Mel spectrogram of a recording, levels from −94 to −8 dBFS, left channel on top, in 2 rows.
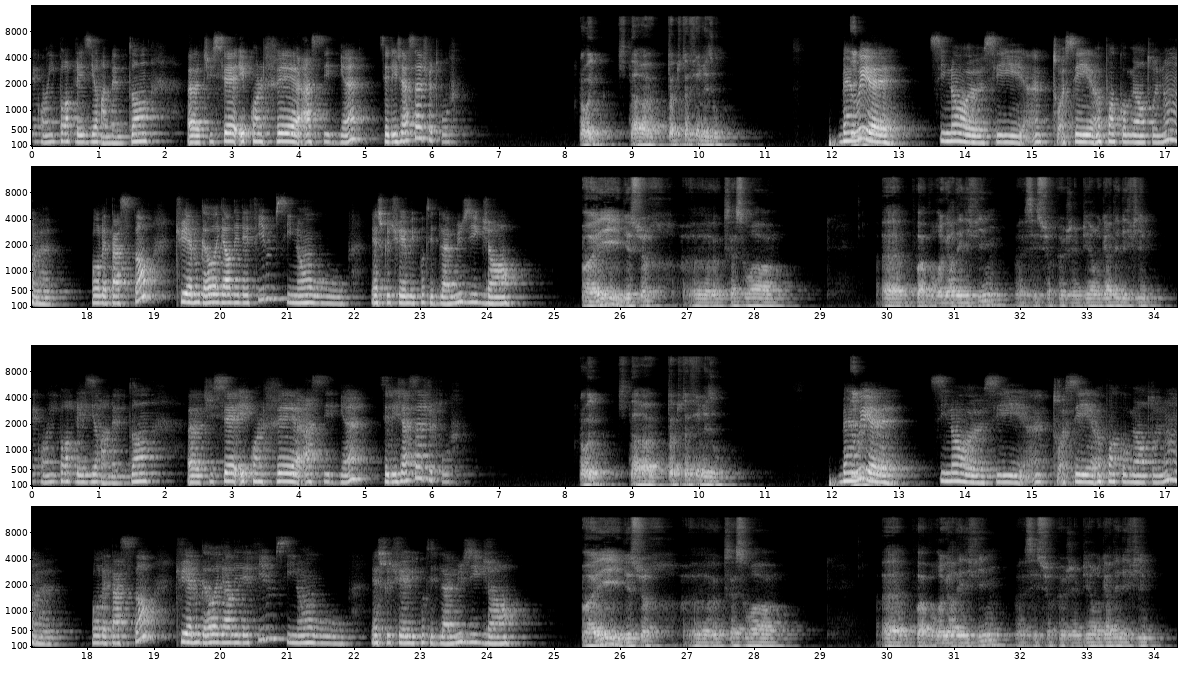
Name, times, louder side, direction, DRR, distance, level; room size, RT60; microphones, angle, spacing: voice 1, 0.0-2.0 2.3-4.9 5.3-6.3 12.1-13.0 13.5-17.5 18.1-21.9 22.3-24.4, left 2 dB, 50° left, 3 dB, 1.7 m, -25 dB
voice 2, 8.2-8.5 8.8-10.3 12.3-12.7 25.4-26.6 26.9-28.4 29.9-31.7 31.9-33.9, right 1 dB, 15° left, -2 dB, 5.6 m, -29 dB
13.5 x 12.5 x 7.7 m, 0.79 s
head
